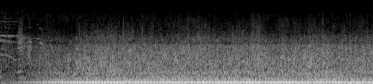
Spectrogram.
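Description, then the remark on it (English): A motorboat engine rumbles steadily, a loud low drone with a throbbing hum, rising from a brief start into a continuous roar over churning water as the boat is taken out for a test run. “Listen, can I take her out for a test run?”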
